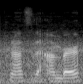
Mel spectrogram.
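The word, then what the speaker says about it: Amber Khan: She spells her name like Amber, but she's pronounced it Umber.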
